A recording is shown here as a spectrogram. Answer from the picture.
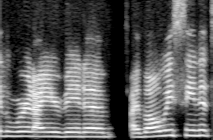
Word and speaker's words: Ayurveda: And the word Ayurveda actually is spelled with a long A. And when you hear me pronounce it, Ayurveda, you can almost hear 2 beats, 1 beat, 2 beats, 1 beat.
